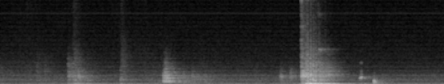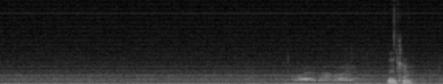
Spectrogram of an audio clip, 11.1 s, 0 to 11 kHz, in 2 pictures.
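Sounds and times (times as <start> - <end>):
low room hum: 0.0 - 11.0
loud thump: 3.8 - 4.8.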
